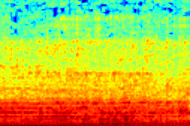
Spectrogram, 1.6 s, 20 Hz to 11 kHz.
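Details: Sakura AV-735 amplifier with an equalizer connected at the A/B input: constant low ground hum with stacked steady tones through the speakers even without DC output; unplugging the connection removes the hum, so the fault is in the amplifier.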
